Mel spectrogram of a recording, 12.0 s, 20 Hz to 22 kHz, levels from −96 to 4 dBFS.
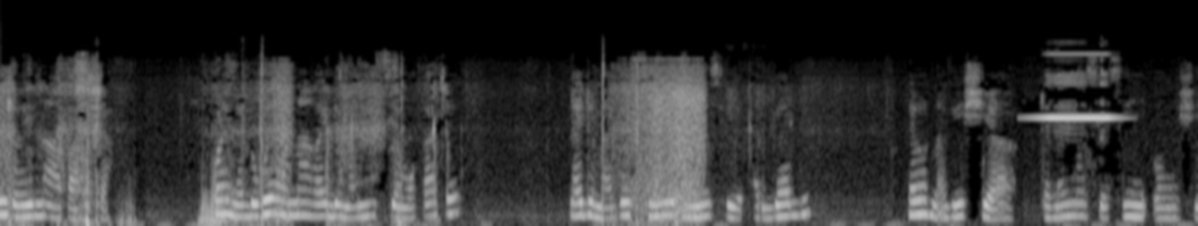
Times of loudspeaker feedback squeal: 10.16-11.37

